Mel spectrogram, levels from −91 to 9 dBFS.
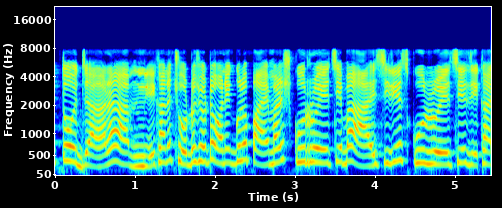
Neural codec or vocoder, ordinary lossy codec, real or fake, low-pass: none; none; real; none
